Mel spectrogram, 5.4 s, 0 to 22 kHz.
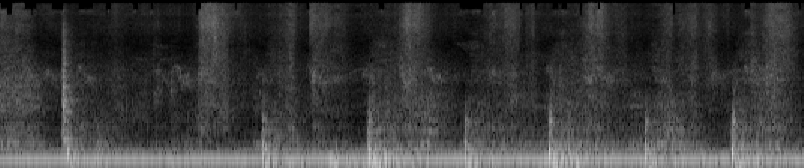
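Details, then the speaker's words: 1991 12-valve Cummins dually with death wobble, front jacked up: dull metallic clunks about once a second as the wheel is rocked by hand; no kingpin play, tie rod seems fine, bearing to be checked next. "you can hear that clunk um it doesn't do it this way check it with the rock bar it doesn't you know unload the kingpins no play that way"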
